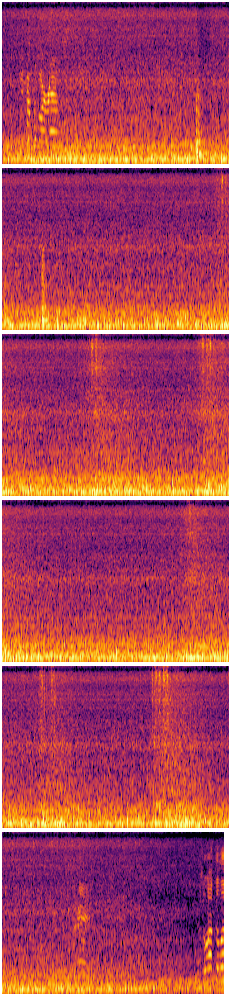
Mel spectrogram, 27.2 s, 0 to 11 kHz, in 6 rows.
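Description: A 1985 Chevy Suburban C20 engine idling steadily while warming up with the choke out of adjustment, a constant low rumble throughout with occasional clicks and talk nearby.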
